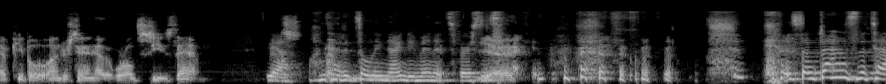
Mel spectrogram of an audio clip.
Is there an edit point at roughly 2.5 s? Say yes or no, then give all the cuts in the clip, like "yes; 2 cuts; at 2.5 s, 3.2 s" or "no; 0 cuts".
yes; 1 cut; at 2.5 s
